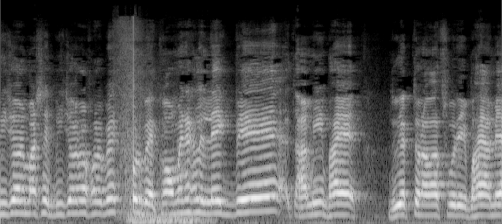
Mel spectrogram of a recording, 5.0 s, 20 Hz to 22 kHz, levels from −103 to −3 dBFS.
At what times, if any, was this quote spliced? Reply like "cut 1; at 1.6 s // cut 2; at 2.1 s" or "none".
cut 1; at 1.3 s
